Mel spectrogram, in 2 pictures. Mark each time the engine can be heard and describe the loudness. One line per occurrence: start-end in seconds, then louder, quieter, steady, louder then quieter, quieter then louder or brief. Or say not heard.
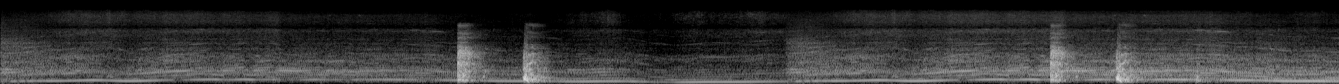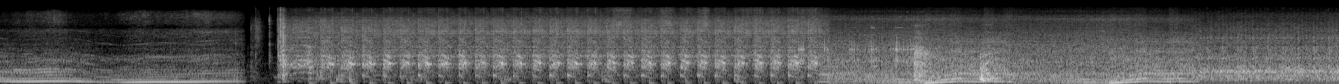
0.0-26.7 louder.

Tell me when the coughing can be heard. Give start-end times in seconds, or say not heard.
4.5-5.5, 10.5-12.1, 22.5-23.4.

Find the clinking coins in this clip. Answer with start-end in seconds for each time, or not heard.
20.9-22.6.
